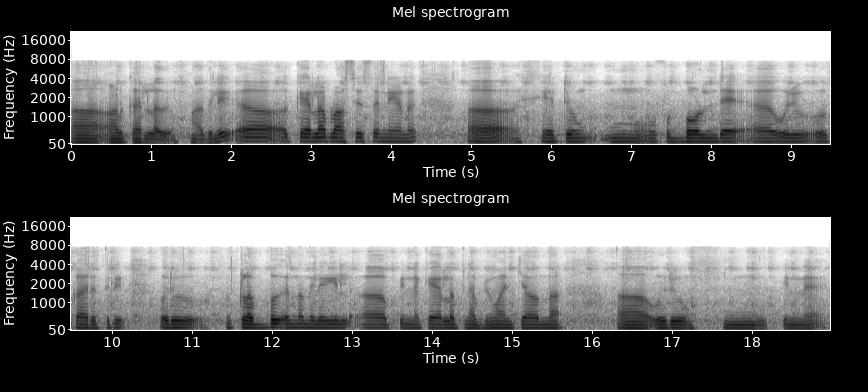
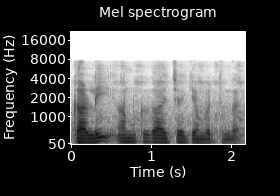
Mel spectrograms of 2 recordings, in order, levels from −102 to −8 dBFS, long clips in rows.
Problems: constant background noise, low volume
